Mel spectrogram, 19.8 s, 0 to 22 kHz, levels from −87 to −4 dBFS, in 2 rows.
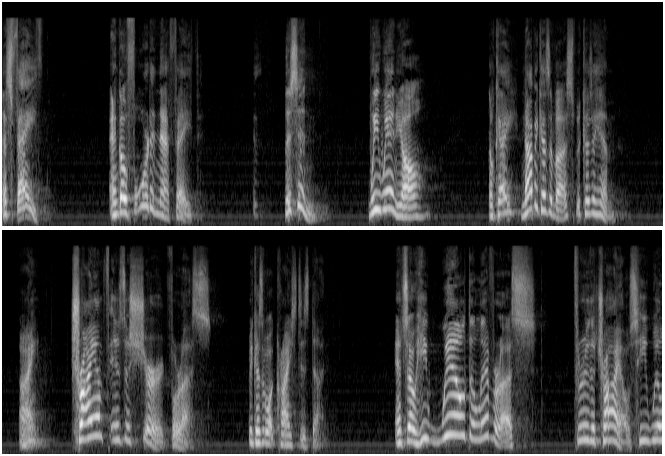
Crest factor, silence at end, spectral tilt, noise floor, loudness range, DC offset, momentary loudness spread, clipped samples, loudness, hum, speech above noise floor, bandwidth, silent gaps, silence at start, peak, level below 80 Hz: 24 dB; 0 s; -3 dB/octave; -66 dBFS; 6 LU; under 0.1%; 15 LU; under 0.1%; -24 LUFS; 60 Hz at -60 dBFS; 42 dB; 16.5 kHz; none; 0 s; 0 dBFS; -70 dBFS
